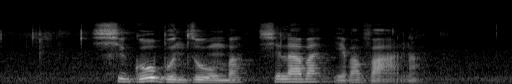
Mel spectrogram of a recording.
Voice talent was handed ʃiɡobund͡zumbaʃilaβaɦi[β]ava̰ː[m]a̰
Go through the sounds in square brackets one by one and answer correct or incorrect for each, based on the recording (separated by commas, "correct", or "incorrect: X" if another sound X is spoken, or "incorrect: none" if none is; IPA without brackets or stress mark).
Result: correct, incorrect: n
